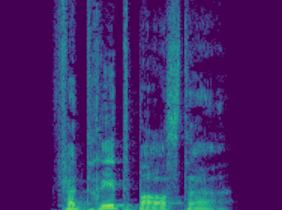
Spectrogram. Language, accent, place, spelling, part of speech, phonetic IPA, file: German, Germany, Berlin, vertretbarster, adjective, [fɛɐ̯ˈtʁeːtˌbaːɐ̯stɐ], De-vertretbarster.ogg
- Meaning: inflection of vertretbar: 1. strong/mixed nominative masculine singular superlative degree 2. strong genitive/dative feminine singular superlative degree 3. strong genitive plural superlative degree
